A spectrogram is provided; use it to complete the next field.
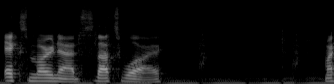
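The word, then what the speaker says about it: xmonad: True, but X-monad is pronounced X-monad, so that's why.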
